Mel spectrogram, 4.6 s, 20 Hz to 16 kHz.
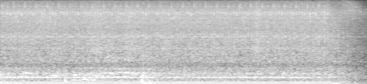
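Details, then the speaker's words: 2012 Hyundai ix35, G4KD petrol engine, front-wheel drive, 130,000 km, engine warmed up: steady, even idle, smooth low drone with no knocking or uneven beats; the engine seems to run very well, normal idle. "так-то саша как скажет как работает очень очень неплохо вроде работает"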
